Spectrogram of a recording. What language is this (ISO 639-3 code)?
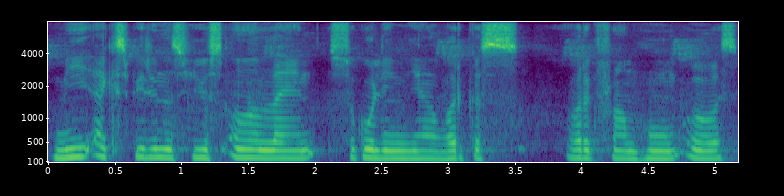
kas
